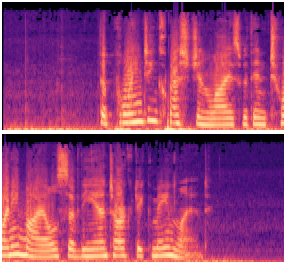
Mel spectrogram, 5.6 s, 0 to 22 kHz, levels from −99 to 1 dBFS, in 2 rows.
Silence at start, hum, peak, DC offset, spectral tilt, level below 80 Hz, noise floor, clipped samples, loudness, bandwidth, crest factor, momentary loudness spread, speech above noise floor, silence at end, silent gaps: 0.05 s; none; 0 dBFS; under 0.1%; -4 dB/octave; -24 dBFS; -31 dBFS; under 0.1%; -10 LUFS; 16 kHz; 10 dB; 8 LU; 22 dB; 0.3 s; none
